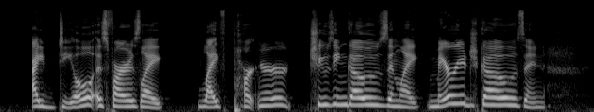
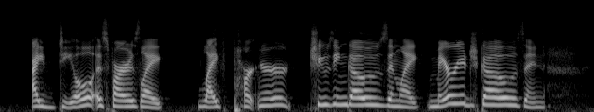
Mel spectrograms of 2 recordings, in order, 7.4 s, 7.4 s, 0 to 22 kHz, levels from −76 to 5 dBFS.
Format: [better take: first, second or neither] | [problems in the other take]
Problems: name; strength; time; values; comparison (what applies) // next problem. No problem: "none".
first | muffled; very slightly; fading above 3 kHz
